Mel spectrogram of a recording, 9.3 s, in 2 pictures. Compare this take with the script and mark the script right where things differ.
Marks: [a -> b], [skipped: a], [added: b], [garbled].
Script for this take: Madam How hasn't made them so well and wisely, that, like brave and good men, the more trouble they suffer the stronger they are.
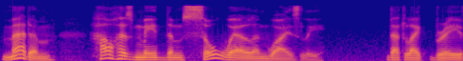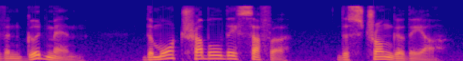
Madam How [hasn't -> has] made them so well and wisely, that, like brave and good men, the more trouble they suffer the stronger they are.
